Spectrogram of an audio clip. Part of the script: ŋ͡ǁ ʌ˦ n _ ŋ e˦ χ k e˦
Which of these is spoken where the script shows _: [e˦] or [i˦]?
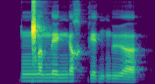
e˦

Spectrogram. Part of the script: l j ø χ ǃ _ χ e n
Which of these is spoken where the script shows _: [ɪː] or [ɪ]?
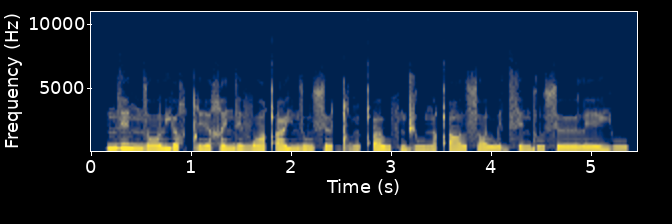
ɪː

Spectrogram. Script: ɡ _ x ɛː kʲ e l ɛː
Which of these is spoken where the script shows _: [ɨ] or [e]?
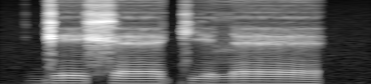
e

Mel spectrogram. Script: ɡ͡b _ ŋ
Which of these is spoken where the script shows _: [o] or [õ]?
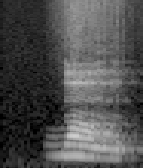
õ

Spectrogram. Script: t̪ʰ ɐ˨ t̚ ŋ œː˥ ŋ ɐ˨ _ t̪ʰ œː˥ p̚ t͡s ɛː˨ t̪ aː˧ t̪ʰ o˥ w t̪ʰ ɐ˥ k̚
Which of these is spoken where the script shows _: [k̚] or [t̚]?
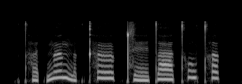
k̚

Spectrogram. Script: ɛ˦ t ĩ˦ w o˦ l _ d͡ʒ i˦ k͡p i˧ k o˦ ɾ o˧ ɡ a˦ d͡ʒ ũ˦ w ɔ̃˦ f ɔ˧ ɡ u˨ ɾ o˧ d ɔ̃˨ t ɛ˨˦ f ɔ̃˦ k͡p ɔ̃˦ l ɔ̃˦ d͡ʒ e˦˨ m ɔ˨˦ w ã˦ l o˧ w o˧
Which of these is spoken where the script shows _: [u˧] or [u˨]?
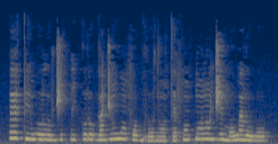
u˧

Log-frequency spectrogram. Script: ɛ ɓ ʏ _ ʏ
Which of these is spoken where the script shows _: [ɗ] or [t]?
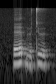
t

